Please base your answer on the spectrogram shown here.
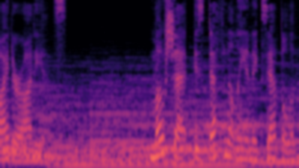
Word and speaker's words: Moshe: Pronunciation, Moshe.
